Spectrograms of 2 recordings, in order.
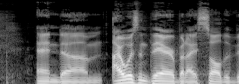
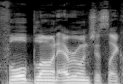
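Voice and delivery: ordinary talk, nothing marked

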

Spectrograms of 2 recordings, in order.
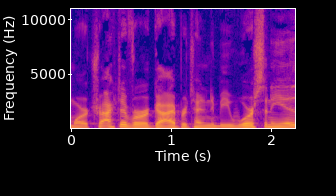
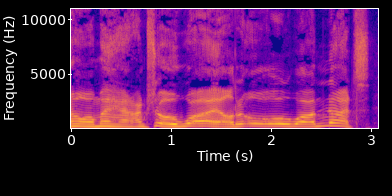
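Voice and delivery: hammed-up wild reality-show contestant, higher, with a mock shout; mock crazy contestant; 7 semitones higher, much slower than usual. Mocking reality contestants, a hammed-up crazy show-off voice. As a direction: play the over-the-top contestant bragging about being wild. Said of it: "really crazy personalities".

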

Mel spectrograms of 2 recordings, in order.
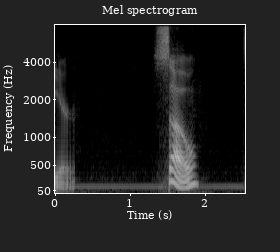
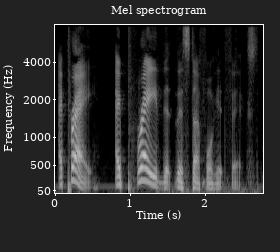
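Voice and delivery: ordinary delivery

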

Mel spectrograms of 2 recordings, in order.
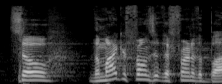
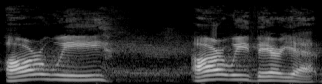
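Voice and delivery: drawn-out whiny are we there yet; whiny kid question; 3 semitones higher, 4 dB louder, much slower than usual. Retold or imitated. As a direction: stretch it out like a bored kid. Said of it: "I'm gonna say the question, and if you know it, say it with me".

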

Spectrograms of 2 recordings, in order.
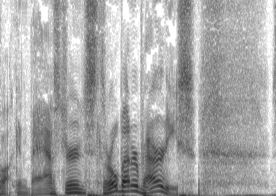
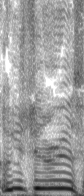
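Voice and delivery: high, louder disbelieving cry; shocked brother; 5 dB louder than usual. Retold or imitated. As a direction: react in alarm to bad news. Brother shocked at his injury.

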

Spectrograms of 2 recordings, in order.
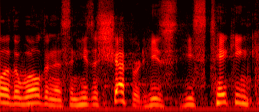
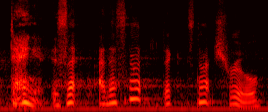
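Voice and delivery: much softer, hesitant muttered doubt; retold flustered self-talk under the breath; unsure inner thought; 3 semitones higher, 10 dB quieter than usual. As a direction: stumble quietly over it, as if thinking to yourself. Recalling own flustered inner thought.

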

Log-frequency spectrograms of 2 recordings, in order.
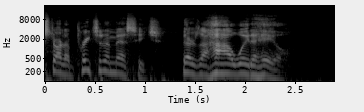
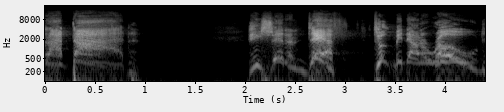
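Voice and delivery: louder, higher, slow urgent cry; 10 semitones higher, 8 dB louder, slower than usual. Retold or imitated. Grandfather telling the preacher of his death, loud. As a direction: cry it out like he's reliving it.

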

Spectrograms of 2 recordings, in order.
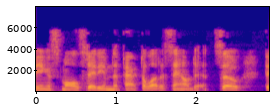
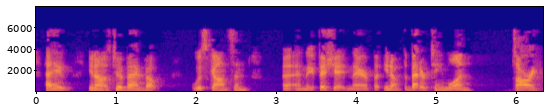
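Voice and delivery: mock apologetic coach; 8 semitones higher than usual.

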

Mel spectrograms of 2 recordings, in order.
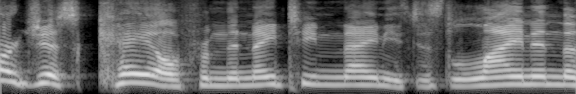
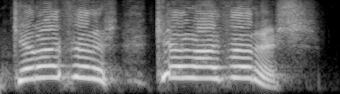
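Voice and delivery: much higher, louder cartoon voice; repeated high squeak; South Park bit; 14 semitones higher, 4 dB louder than usual. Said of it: "that South Park thing".

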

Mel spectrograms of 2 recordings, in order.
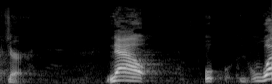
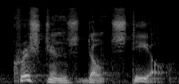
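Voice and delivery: much lower, softer and slow; solemn little boy; 12 semitones lower, 9 dB quieter, slower than usual. Retold or imitated. Son telling the store lady, quiet and slow. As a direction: deliver it slow and earnest like a small boy. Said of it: "And he goes".

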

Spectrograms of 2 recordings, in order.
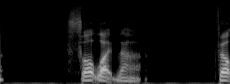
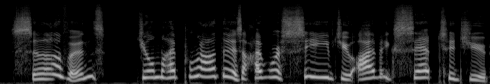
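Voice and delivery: higher, incredulous pleading brother; dismayed Joseph; 6 semitones higher than usual. Retold or imitated. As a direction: protest like a brother who can't believe it. Preacher voices Joseph's dismay.

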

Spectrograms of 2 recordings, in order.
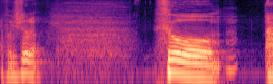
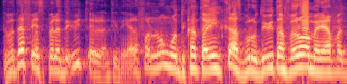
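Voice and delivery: normal talking voice

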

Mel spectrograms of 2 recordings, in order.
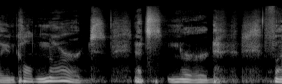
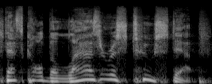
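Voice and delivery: ordinary delivery

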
